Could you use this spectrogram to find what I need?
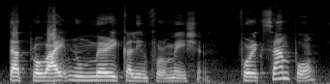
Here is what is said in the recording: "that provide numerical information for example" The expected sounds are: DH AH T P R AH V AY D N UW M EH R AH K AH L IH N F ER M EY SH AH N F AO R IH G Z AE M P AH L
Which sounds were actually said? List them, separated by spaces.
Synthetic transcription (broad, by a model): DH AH T P R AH B AY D N UW M EH R AH K AH L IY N F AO M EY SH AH N F AO R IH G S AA M P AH L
